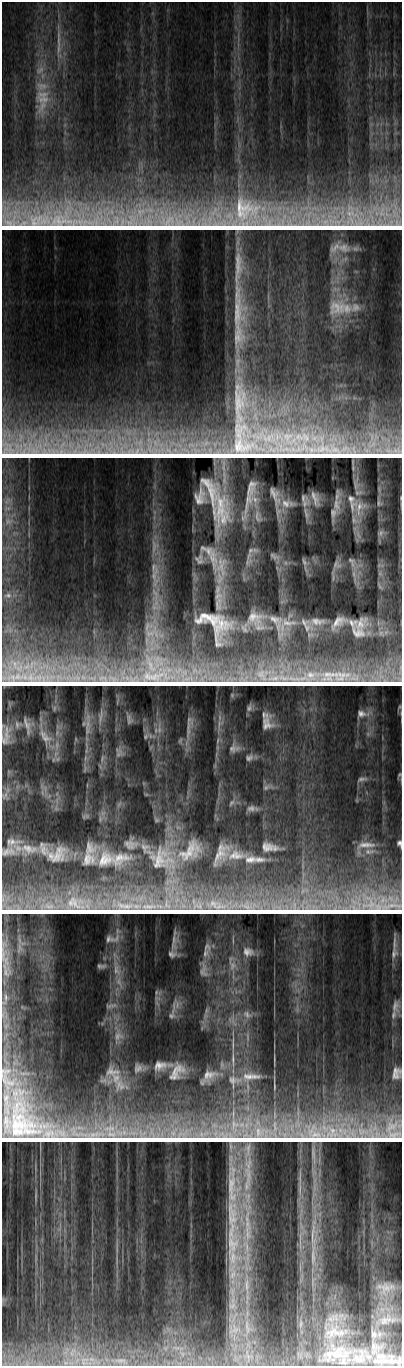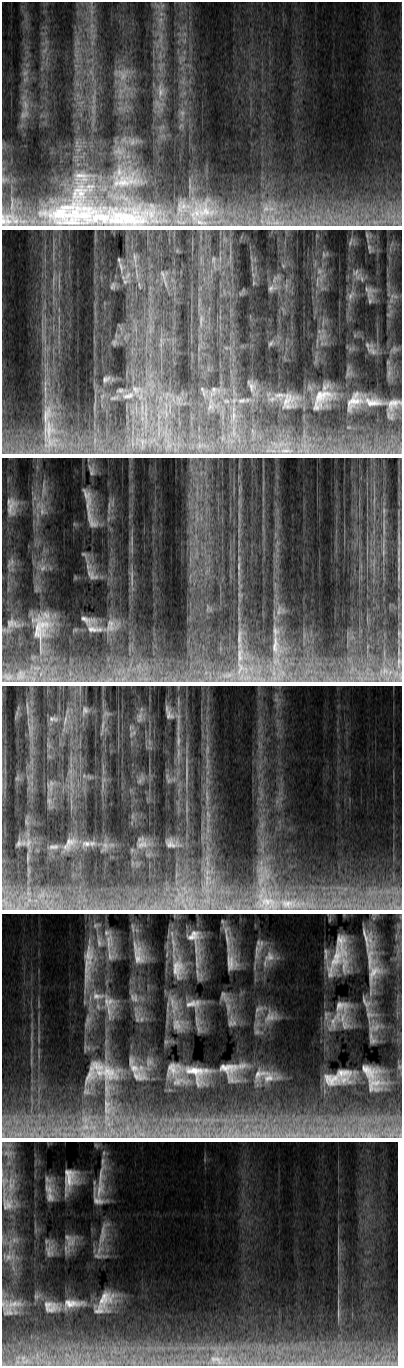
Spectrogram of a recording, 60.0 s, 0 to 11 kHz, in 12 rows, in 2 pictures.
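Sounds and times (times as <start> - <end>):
marker squeaking on whiteboard: 12.2 - 20.4, 21.1 - 23.8, 24.8 - 25.6, 36.1 - 42.7, 44.7 - 47.6, 51.0 - 56.6.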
